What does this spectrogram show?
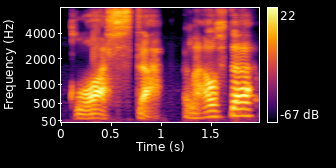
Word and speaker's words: Gloucester: Crow's Nest and glass just how do you pronounce the name of the town Gloucester no Gloucester next pretty good on the 14th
